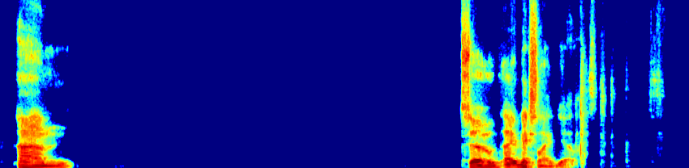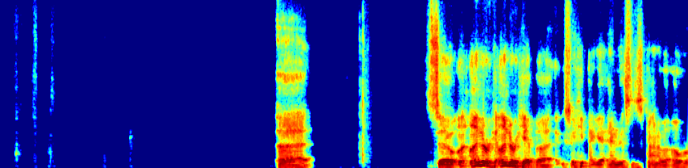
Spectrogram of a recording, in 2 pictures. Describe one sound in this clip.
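A middle-aged man speaks calmly through a microphone on an online call, with pauses.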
